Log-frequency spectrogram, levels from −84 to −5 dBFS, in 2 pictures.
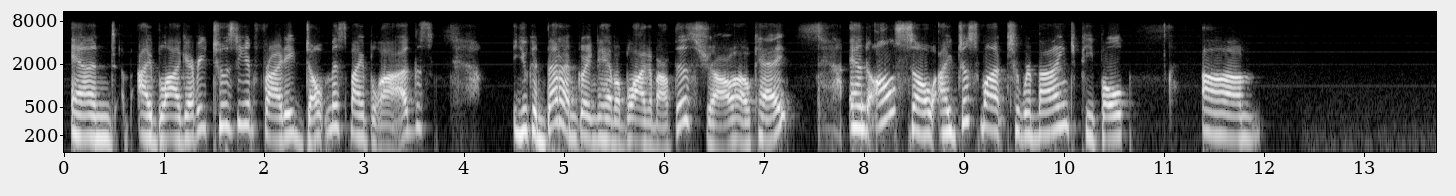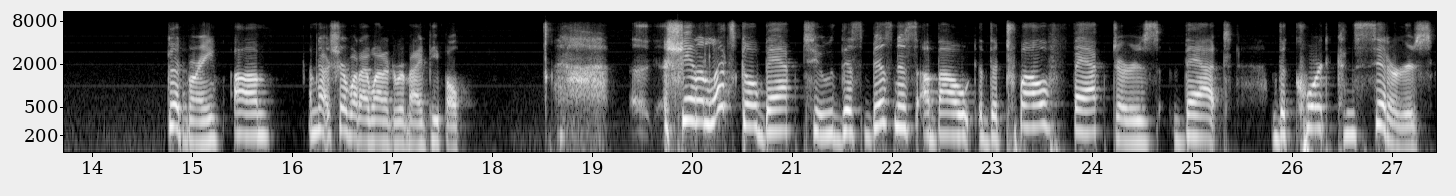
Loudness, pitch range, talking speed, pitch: -16 LUFS, 190-260 Hz, 135 wpm, 210 Hz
